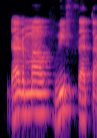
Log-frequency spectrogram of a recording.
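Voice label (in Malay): "darmawisata", Malay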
